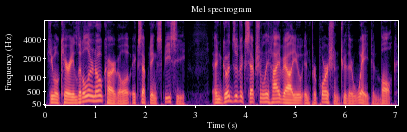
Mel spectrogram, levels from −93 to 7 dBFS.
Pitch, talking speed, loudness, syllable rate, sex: 110 Hz, 185 wpm, -18 LUFS, 5.4 syllables/s, male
